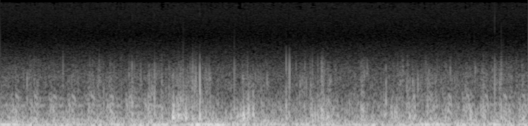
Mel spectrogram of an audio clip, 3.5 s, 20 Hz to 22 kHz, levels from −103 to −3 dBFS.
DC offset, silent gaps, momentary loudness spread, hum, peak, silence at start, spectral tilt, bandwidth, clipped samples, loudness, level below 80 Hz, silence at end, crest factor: under 0.1%; none; 5 LU; none; -10 dBFS; 0 s; -11 dB/octave; 3.6 kHz; under 0.1%; -28 LUFS; -28 dBFS; 0 s; 16 dB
